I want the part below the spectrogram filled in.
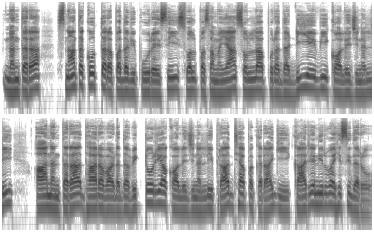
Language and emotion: Kannada, neutral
